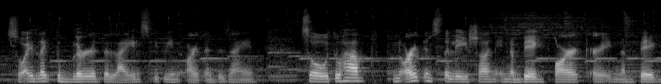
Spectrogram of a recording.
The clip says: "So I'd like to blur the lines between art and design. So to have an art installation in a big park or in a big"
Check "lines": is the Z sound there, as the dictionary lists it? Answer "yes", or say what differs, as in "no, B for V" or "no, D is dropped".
no, S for Z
